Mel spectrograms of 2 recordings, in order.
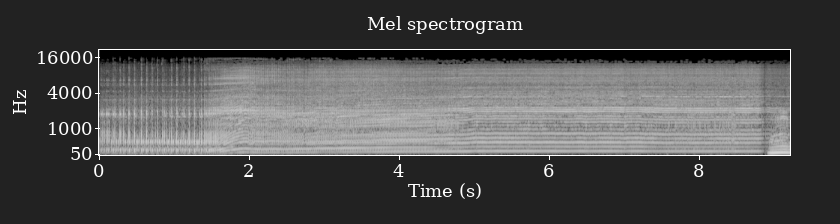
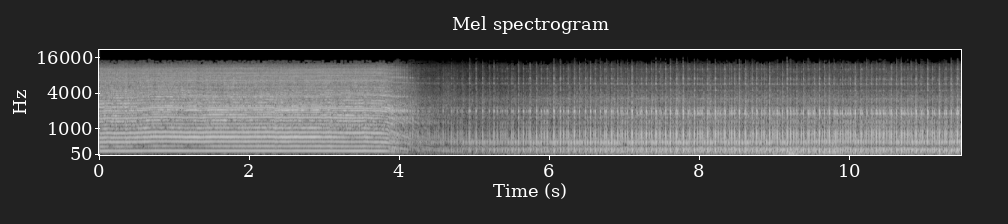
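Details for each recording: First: Old Austrian HP 61 two-stroke nitro RC airplane engine, high-speed needle being turned in to lean at full throttle: note rises steadily then holds a clean even high scream; healthy full-throttle running, leaned until sound changes. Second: Old Austrian HP 61 two-stroke nitro RC airplane engine: high steady scream drops to soft, slightly burbly idle that keeps running; idle/transition mixture a little rich.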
